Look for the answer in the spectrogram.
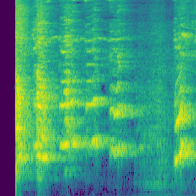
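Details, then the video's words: Two Siberian Huskies in a house, vocal while their owner asks who made a mess; short yelping, talking-style howls with wavering pitch, several bursts over two seconds. "Huskies Arguing About Who Made The Mess"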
